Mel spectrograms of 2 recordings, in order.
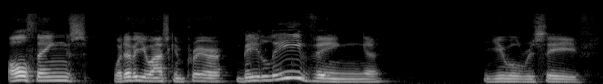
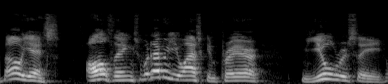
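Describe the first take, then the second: First: "believing" drawn out slowly, leaned on as the condition; slow down and weigh "believing"; stress on believing. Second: Gushing, higher and louder, eager; mock delight at the easy promise. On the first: Shown as a demonstration. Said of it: "but there was a caveat". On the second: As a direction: read it like a wish come true, thrilled. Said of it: "the way you and I would prefer it".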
